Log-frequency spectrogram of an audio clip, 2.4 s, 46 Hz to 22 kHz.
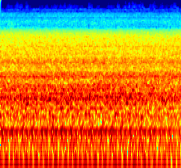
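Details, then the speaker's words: CAT 3208 diesel water truck after fuel-supply work (it used to suck the fuel filter dry after a minute): steady, even low idle with no stumbling or surging, in gear and much smoother than before, cold and white-smoking; normal idle. "as you kill it in gear it's idling way smoother that's how it normally acts or used to"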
